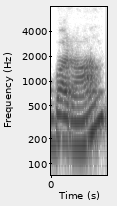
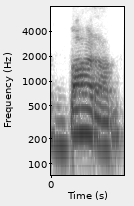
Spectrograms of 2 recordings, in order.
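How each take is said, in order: First: The stress is on the second syllable. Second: The stress is on the first syllable. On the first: This is how the word is stressed in Ukrainian. "ми кажемо баран" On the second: This is how the word is stressed in this language. "а тут буде баран"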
